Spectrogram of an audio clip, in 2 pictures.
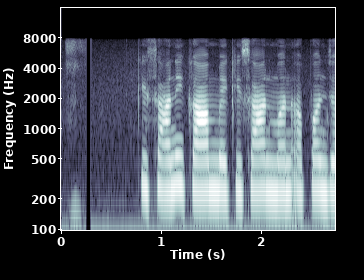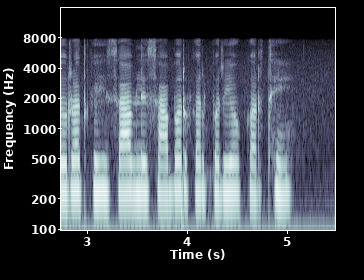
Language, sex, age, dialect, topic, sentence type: Chhattisgarhi, female, 18-24, Northern/Bhandar, agriculture, statement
